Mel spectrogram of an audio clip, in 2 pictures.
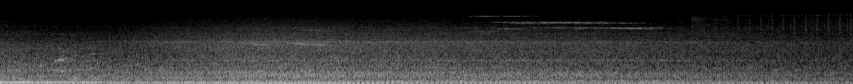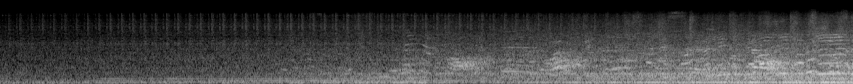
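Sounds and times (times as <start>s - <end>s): train rumbling on rails: 0.0s - 17.0s
faint high squeals: 4.7s - 7.2s.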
